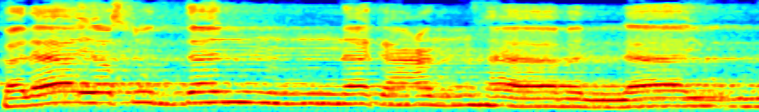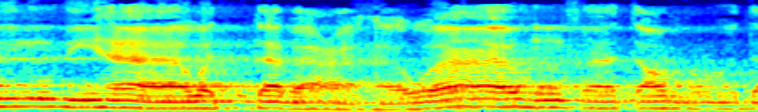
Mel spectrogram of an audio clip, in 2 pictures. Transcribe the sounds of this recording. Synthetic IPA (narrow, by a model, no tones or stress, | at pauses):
falaːjɑsˤʊd̪ːanː | akaʕanɦaːmanlaːjʊʔmɪnʊbɪɦaːwat̪ːabaʕahawaːɦʊfat̪ɑɾˤ | ʊd̪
